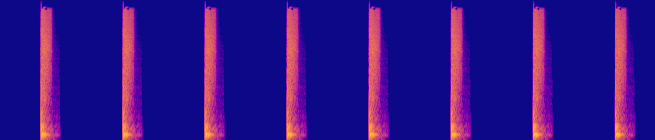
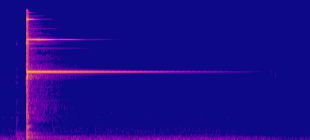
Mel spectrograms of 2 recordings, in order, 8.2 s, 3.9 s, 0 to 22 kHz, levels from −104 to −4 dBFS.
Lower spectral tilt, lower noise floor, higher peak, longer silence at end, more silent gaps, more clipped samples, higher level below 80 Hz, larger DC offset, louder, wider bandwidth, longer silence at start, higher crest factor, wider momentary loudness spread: first, -3.5 dB/octave vs 2.5 dB/octave; about the same, under -90 dBFS vs -90 dBFS; second, -8 dBFS vs -4 dBFS; second, 0.35 s vs 2.45 s; first, 0.75-1.53 s, 1.78-2.56 s, 2.85-3.59 s, 3.83-4.61 s, 4.86-5.64 s, 5.88-6.66 s, 6.95-7.69 s vs none; neither; first, -52 dBFS vs -72 dBFS; neither; second, -25 LUFS vs -22 LUFS; first, 18 kHz vs 14 kHz; first, 0.5 s vs 0.35 s; second, 22 dB vs 28 dB; second, 9 LU vs 24 LU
